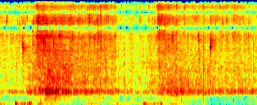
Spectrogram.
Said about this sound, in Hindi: तेल गर्म हो गया, इसके अंदर मैं अब अपनी कबाब एक एक करके डाल दूँगी।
